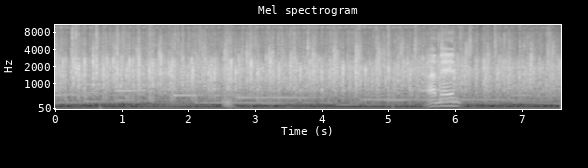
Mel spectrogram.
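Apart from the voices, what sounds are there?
church congregation applauding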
